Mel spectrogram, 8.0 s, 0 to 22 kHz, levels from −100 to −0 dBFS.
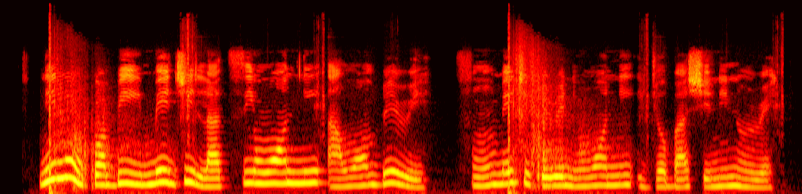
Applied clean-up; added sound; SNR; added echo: neural mask model RNNoise.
